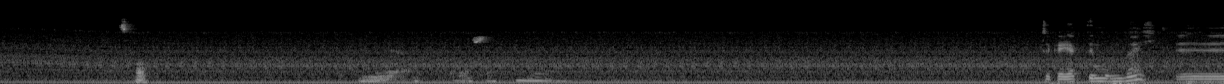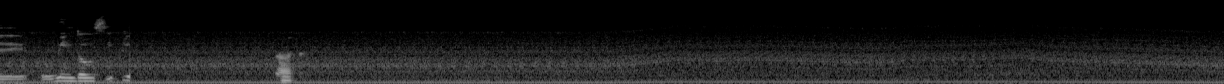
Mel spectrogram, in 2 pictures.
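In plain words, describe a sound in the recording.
A diesel tractor engine hums as it pulls loaded trailers.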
